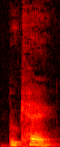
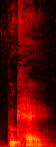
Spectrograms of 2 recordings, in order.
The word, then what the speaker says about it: bouquet: wrong my apologies but make sure that you are stressing the second syllable bouquet bouquet once again bouquet good and number three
